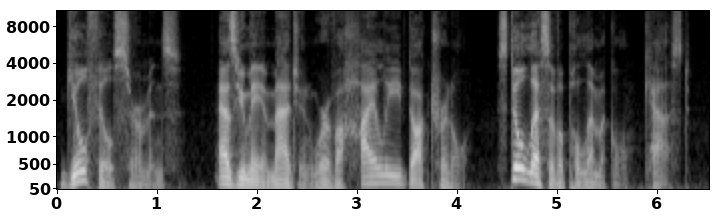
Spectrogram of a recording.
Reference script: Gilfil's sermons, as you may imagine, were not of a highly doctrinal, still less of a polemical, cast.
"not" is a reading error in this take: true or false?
true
